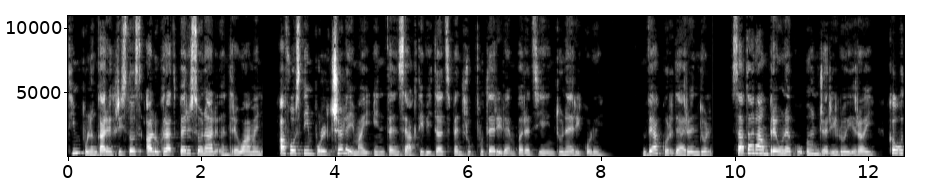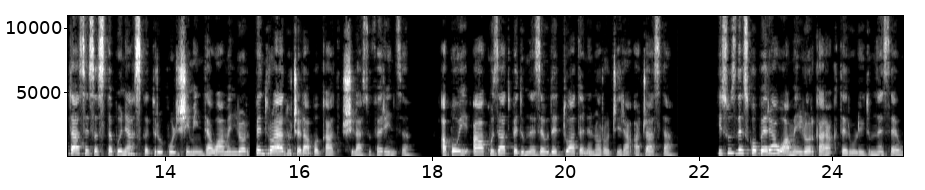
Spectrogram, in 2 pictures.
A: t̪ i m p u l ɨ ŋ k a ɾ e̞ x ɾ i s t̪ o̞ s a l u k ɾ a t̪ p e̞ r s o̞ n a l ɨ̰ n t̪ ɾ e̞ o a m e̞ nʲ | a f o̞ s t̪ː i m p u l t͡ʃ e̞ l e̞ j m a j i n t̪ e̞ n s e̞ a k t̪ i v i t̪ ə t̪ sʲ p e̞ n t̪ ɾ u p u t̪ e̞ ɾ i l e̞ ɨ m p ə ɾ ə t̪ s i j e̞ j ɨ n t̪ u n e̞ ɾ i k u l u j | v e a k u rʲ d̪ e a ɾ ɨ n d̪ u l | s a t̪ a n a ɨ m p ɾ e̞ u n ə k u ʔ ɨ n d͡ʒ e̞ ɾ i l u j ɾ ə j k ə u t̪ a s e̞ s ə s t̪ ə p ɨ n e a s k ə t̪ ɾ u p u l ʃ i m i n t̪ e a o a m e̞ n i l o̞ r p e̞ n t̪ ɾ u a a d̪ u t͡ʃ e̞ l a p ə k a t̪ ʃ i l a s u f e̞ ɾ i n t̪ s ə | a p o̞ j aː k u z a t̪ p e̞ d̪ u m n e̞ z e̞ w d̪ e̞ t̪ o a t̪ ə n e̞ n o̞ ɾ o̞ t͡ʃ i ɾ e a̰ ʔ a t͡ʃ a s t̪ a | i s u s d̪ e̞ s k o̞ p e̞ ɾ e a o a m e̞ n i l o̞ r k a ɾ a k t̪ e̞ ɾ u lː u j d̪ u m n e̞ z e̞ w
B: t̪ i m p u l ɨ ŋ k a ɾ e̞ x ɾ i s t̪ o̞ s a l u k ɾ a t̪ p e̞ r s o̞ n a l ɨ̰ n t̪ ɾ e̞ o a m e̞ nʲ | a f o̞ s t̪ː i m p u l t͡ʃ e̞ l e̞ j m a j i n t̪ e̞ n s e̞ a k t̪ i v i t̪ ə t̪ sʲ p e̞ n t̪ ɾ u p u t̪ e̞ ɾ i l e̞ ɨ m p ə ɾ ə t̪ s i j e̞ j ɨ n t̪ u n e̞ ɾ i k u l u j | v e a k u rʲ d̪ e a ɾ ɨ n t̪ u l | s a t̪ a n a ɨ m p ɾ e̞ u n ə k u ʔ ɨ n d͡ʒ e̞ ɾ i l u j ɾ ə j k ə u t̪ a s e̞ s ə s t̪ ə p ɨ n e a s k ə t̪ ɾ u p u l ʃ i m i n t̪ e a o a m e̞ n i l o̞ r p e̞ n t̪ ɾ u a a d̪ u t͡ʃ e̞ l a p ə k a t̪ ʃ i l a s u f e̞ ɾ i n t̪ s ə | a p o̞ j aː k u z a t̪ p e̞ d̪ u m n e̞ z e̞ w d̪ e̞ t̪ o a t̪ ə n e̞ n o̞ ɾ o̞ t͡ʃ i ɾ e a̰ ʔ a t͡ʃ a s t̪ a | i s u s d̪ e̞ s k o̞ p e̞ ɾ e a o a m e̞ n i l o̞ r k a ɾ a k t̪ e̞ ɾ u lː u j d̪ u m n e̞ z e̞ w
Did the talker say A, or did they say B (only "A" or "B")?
A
